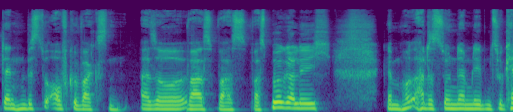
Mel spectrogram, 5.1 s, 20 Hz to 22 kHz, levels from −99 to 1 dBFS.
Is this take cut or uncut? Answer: cut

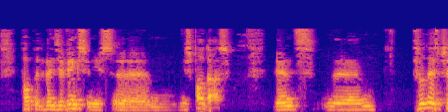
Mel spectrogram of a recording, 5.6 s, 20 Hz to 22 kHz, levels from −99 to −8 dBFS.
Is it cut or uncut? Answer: cut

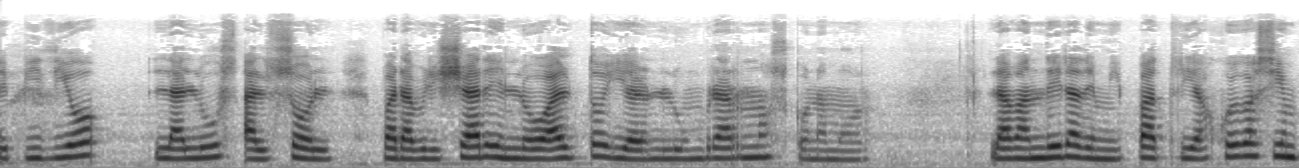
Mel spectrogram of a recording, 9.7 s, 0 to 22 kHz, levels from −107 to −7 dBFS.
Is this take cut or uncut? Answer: uncut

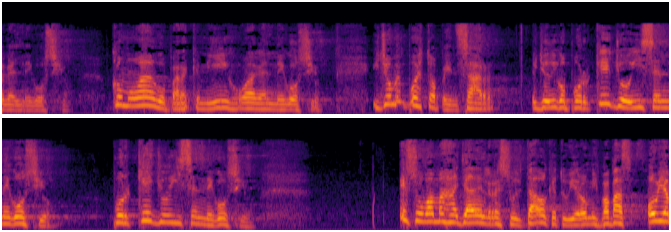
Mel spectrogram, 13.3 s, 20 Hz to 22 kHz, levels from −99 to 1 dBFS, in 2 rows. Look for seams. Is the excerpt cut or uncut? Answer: uncut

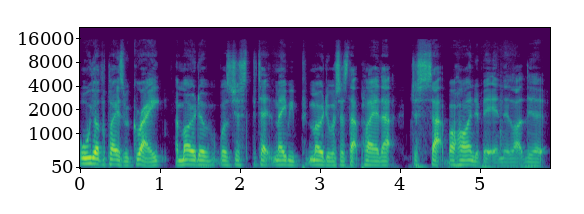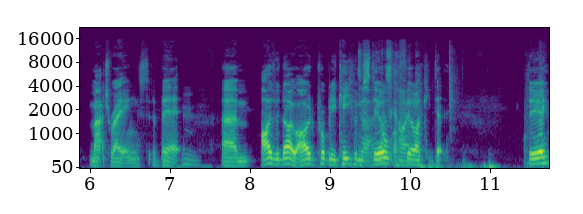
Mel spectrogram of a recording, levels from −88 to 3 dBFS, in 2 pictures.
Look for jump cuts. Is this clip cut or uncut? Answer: cut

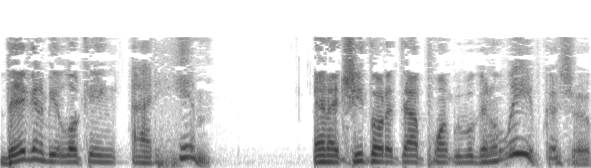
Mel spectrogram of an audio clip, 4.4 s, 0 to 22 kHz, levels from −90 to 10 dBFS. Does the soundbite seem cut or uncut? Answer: cut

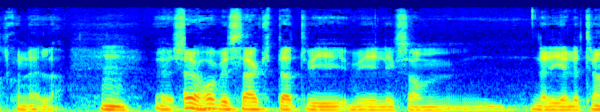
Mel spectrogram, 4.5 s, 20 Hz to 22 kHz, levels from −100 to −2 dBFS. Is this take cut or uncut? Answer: cut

